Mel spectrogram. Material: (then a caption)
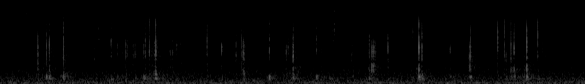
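Plastic. Long acrylic nails tap rapidly on the lid and front edge of a closed, hollow, clear plastic compartment organizer box filled with press-on nails. The result is a quiet, irregular stream of quick, dry, bright clicks that die away almost instantly, each with a faint hollow body.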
